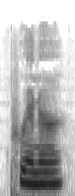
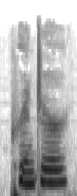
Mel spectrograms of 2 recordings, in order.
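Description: First: The T after the N is left out. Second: The T after the N is clearly pronounced.

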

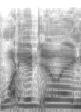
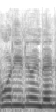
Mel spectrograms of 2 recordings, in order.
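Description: First: It is said in a harsher tone. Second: It is said in a sweet tone.

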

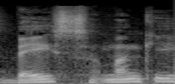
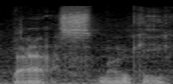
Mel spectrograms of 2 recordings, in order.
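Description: First: Bass is said with the vowel of face. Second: Bass is said with the vowel of mass. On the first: It refers to low music tones. The speaker calls it right. "I assume that's bass monkey" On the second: It refers to a fish. The speaker calls it wrong. "because that would be a fish and a monkey"

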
